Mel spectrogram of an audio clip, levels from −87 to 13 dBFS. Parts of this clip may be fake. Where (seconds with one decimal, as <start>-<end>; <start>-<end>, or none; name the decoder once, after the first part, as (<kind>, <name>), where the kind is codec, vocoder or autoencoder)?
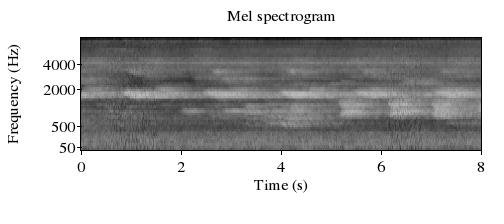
0.0-0.5 (vocoder, Vocos); 1.5-6.1; 6.8-8.0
